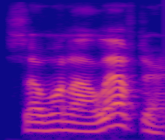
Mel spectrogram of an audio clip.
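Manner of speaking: normal talking voice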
